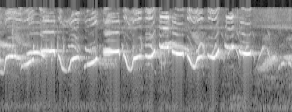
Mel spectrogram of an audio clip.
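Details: A captive Chinese hwamei sings a loud, continuous run of rich, looping whistles that swoop up and down in quick, varied phrases with no pauses.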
